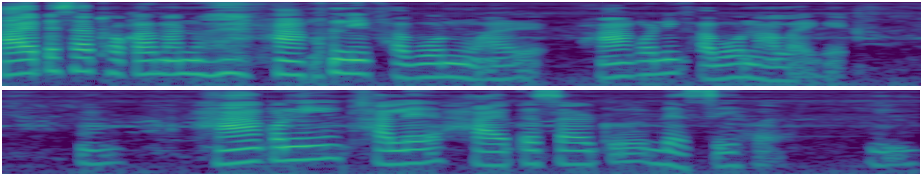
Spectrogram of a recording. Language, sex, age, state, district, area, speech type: Assamese, female, 30-45, Assam, Dibrugarh, urban, spontaneous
